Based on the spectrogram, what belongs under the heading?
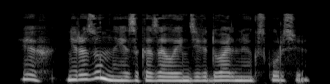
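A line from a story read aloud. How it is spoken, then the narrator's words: Sigh. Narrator (Russian): вздохнула Лаура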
